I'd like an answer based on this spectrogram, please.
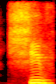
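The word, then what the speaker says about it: Shiva: শিব temple of Chandrabati এটার নাম পেলাম। দেখো শিবালেখা বাট উচ্চারণটা কিন্তু শিব।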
